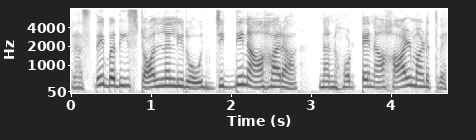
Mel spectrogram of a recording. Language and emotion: Kannada, disgusted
